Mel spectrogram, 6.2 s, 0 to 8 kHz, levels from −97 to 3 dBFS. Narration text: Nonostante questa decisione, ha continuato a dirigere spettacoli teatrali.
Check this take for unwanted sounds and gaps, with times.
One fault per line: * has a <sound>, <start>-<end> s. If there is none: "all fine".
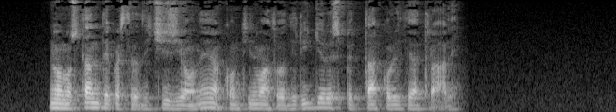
all fine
